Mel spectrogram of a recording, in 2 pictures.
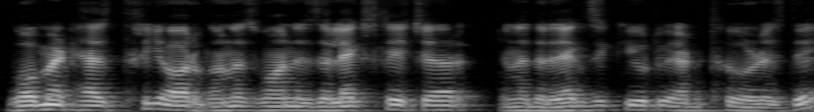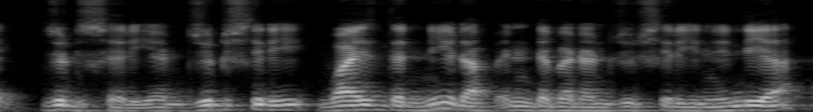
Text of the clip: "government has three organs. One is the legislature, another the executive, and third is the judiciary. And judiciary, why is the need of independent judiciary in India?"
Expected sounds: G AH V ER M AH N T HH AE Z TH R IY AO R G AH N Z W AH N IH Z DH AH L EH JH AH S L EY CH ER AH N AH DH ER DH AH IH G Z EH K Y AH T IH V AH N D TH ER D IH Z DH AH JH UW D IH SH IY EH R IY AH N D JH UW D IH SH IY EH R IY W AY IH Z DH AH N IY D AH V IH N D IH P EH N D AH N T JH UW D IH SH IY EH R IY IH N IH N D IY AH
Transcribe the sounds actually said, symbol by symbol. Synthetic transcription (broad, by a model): G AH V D M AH N T HH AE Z T R IY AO R G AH N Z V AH N IH Z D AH L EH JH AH S L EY CH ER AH N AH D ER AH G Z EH K Y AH T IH AH N D T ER D IH Z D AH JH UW D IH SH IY R IY AH N D JH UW D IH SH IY R IY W AY IH Z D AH N IY D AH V IH N D IH P EH N D AH N T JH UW D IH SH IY R IY IH N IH N D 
